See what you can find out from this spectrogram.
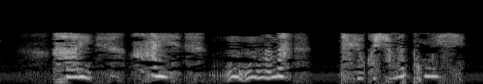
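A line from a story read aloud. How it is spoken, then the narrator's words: Hoarse. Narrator (Chinese): 罗恩声音嘶哑地说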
